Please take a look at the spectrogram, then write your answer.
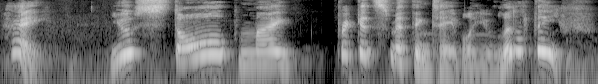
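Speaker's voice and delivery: high, loud playful accusation; mock outrage. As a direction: accuse them in hammed-up indignation, drawing words out. Mock quarrel over stolen smithing table.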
